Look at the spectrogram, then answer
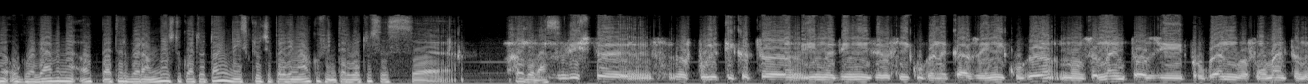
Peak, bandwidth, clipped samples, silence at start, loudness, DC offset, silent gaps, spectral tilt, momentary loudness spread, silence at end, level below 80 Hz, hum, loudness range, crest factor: -10 dBFS; 11 kHz; under 0.1%; 0 s; -18 LUFS; 2%; none; -5 dB/octave; 5 LU; 0 s; -46 dBFS; none; 3 LU; 8 dB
